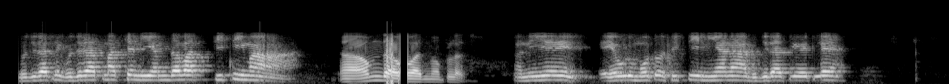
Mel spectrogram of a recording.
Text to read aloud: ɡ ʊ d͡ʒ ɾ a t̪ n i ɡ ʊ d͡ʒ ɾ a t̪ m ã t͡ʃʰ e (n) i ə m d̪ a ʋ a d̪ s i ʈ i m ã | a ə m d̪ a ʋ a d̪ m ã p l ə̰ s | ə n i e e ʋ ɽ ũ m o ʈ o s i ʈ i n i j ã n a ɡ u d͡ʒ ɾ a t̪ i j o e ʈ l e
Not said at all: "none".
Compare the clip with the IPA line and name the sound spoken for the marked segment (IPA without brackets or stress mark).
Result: n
